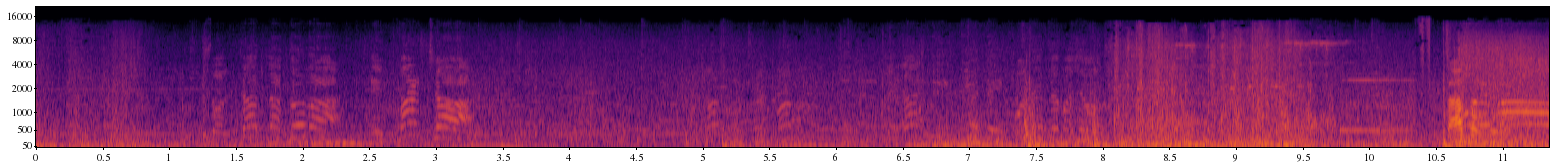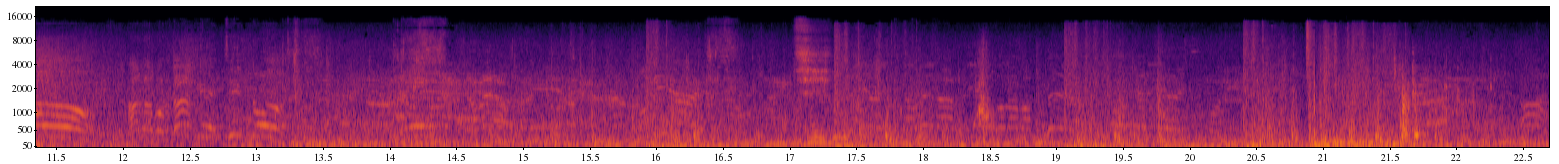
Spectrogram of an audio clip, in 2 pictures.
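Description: Cannons boom in bursts.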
